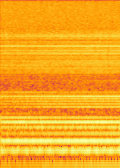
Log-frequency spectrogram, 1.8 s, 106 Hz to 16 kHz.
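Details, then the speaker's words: 1960s Zenith MJ1035 AM/FM tube radio brought up slowly on a variac toward 120 V: steady low AC buzzing hum from the speaker, louder as voltage rises, volume down; suspected open filter capacitor section. "ah interesting we've already got a little bit of AC coming out of the speaker maybe you can hear that and it gets louder as we bring this up"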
